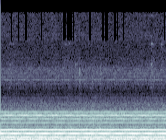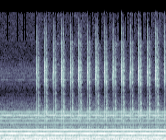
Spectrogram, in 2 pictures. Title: Mikuni heater wont start?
